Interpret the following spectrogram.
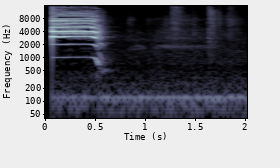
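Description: A single loud, steady high-pitched tone lasting about half a second, dropping in pitch as it cuts off. A low steady hum and a few faint chirps follow.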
